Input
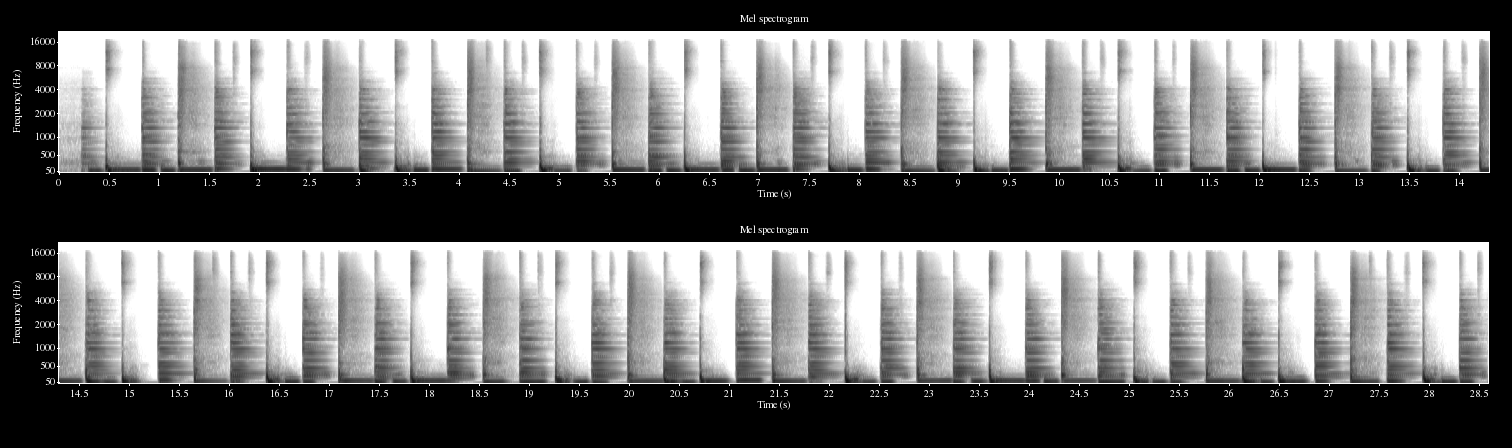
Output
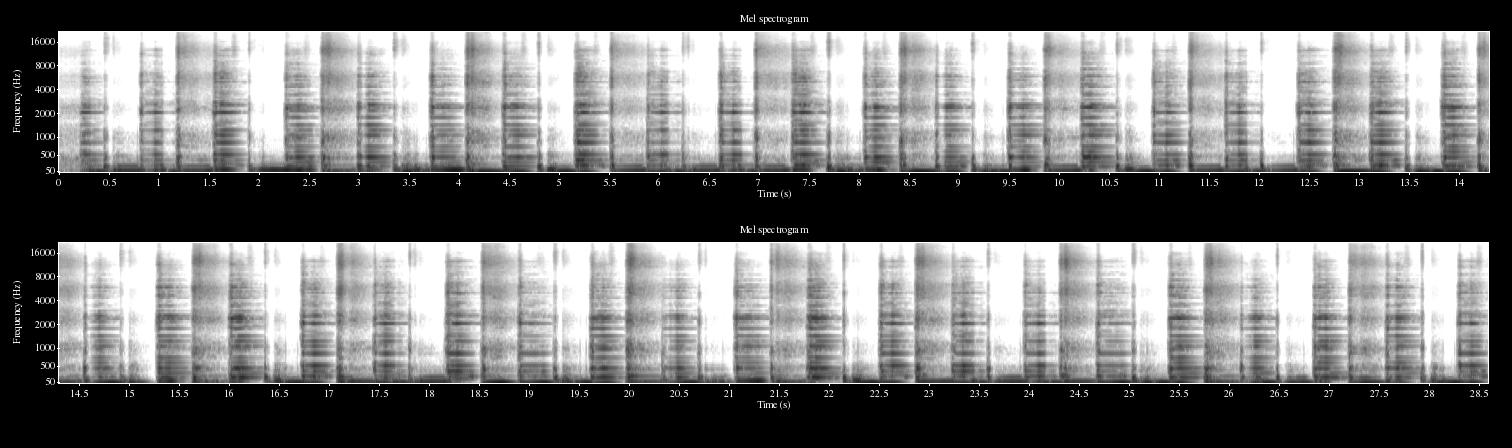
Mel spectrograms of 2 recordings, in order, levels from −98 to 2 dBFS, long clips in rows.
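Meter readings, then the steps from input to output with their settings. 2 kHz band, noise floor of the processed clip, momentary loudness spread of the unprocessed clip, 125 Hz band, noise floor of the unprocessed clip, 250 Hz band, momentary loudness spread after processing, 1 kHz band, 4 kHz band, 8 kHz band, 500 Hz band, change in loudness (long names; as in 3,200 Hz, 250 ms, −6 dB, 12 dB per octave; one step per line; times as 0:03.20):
+3.5 dB, −43 dBFS, 7 LU, −3.5 dB, −55 dBFS, −2.5 dB, 8 LU, −1.5 dB, −4.5 dB, −1.5 dB, +1.5 dB, −1.5 dB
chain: partials spread apart or drawn together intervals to 127%
compressor whose output falls as the input rises −25 dBFS, ratio −0.5
EQ curve with evenly spaced ripples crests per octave 0.82, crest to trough 17 dB
level +2.5 dB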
